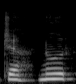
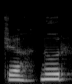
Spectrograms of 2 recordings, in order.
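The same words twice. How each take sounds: Both takes have the same delivery.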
